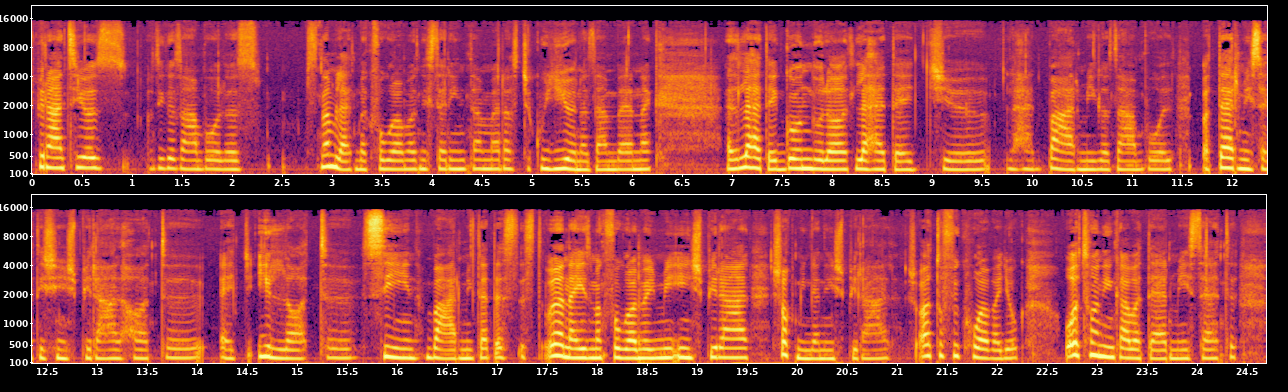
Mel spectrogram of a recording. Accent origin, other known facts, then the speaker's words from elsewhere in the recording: Gheorgheni, Harghita, Romania; Hát én elsősorban is Gyergyószent Miklóson születtem. Ott jártam az alapiskolát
